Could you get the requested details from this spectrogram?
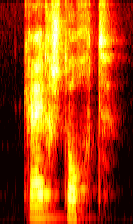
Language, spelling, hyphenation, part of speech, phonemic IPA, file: Dutch, krijgstocht, krijgs‧tocht, noun, /ˈkrɛi̯xs.tɔxt/, Nl-krijgstocht.ogg
- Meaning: military expedition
